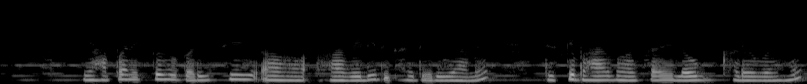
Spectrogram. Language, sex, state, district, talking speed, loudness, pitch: Hindi, female, Uttar Pradesh, Etah, 150 wpm, -34 LUFS, 185 Hz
